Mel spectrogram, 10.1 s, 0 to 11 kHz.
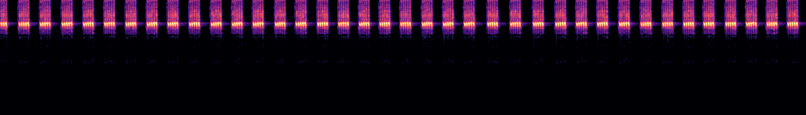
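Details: Night-time cricket chirping captured live with a Sony PCM D100: an unbroken train of sharp, shrill pulses at roughly four per second, very even in rhythm, against an otherwise silent background.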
